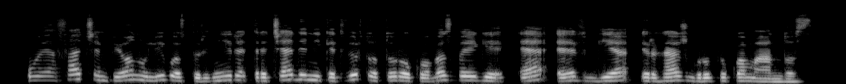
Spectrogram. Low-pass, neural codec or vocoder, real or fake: 10.8 kHz; none; real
